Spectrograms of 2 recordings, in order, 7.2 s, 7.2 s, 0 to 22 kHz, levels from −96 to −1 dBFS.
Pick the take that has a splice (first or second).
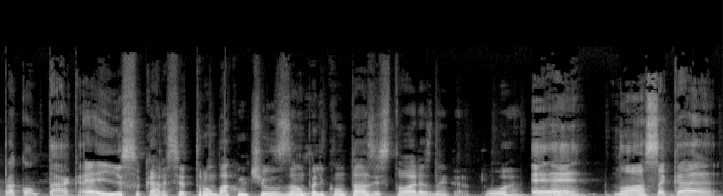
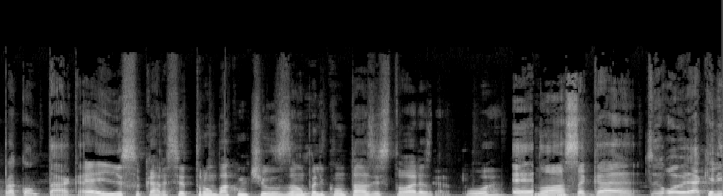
second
